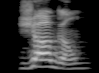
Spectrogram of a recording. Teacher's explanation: Since this word ends with an M, the stress should be on the second to last syllable, which in this case happens to be the first syllable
